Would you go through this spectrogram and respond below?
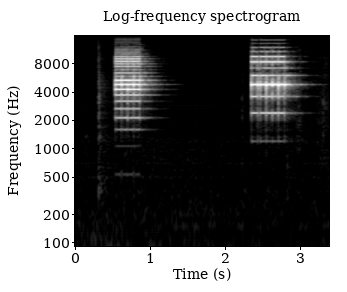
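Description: A DAM Hi-T electronic fishing bite alarm gives two loud, shrill buzzing tones, each about half a second long, separated by a silent gap of over a second.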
